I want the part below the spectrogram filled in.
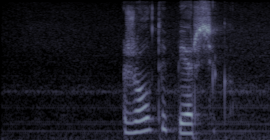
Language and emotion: Russian, neutral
